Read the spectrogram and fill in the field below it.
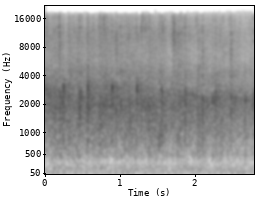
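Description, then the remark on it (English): A crowd claps steadily, a dense wash of overlapping hand claps with no clear rhythm, holding at an even, moderately loud level throughout with no talking. “You clapped.”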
